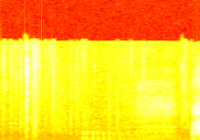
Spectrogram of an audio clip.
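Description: Faint crackling and ticking of fresh mint leaves torn apart by fingers, then a soft, low, hummed sound from a woman's voice for about a second, ending in a short breath.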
